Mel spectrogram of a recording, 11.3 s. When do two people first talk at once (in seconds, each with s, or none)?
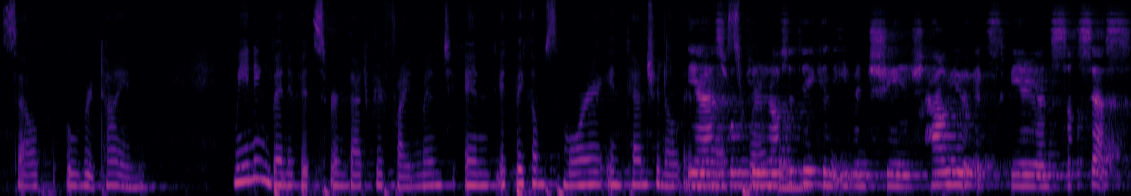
6.9 s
